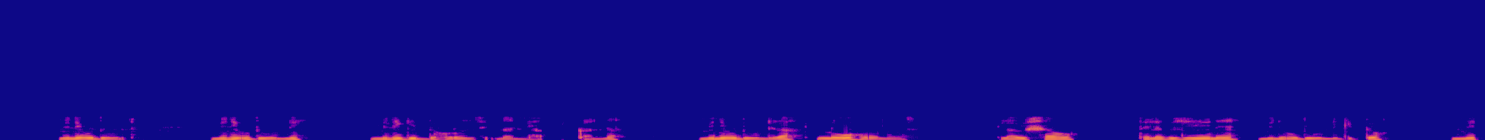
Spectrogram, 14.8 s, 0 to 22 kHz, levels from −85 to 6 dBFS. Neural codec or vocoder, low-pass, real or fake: none; 3.6 kHz; real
